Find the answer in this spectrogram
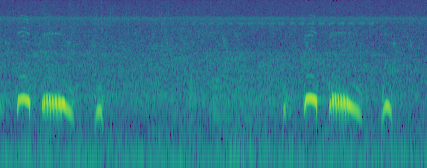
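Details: Thổ Đồng-style spotted dove song meant to lure and trigger wild doves: two low mellow phrases of clipped coo, a longer arched coo, a sliding drawn-out croo and a brief closing note, separated by a quiet pause.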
